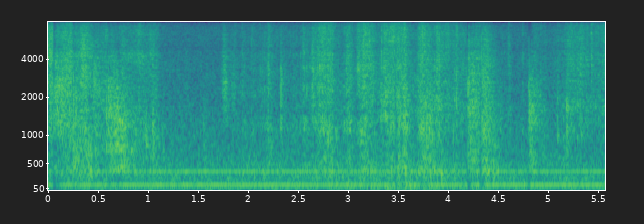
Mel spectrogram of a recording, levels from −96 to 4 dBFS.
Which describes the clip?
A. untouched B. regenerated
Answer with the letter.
A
